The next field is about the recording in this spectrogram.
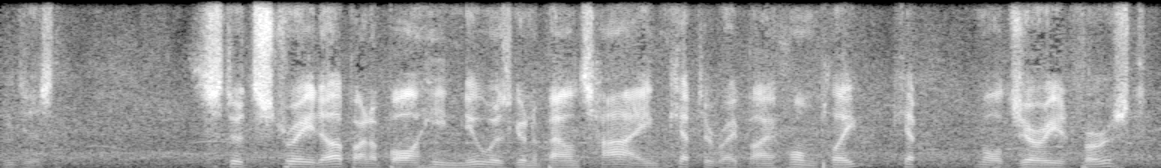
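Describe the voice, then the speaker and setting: A man calling baseball play-by-play on the radio, briskly, his voice rising on big plays. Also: lowish voice, steady tone, background noise. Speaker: play-by-play announcer.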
